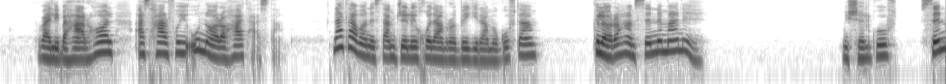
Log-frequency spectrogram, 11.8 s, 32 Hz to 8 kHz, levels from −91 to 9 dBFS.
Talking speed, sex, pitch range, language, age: 115 wpm, female, 175-250 Hz, Persian, 40-59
